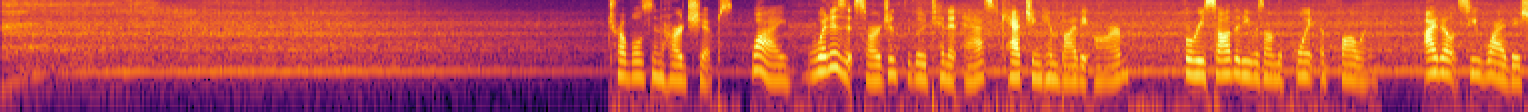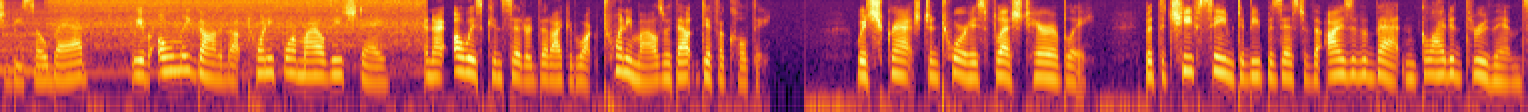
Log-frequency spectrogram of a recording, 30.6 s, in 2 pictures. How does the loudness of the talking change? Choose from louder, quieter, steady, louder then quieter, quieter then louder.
steady.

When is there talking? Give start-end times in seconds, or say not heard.
6.0-30.5.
